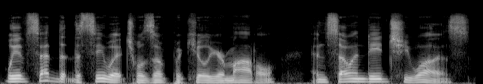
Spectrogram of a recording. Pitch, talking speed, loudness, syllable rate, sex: 110 Hz, 200 wpm, -18 LUFS, 4.7 syllables/s, male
